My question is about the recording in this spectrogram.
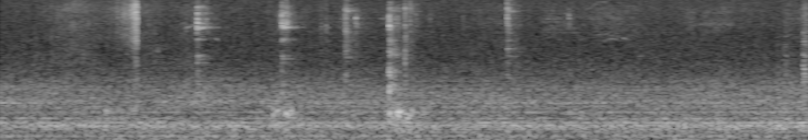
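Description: A handful of light clicks and taps of small metal eyelets and grommets being handled on a granite slab, over a steady background hum.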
